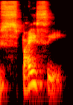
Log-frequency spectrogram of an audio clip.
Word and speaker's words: spicy: The food is much too spicy. So spicy has 2 syllables. The stress is on the first syllable. So I made the vowel long and clear, and my pitch went up and down.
